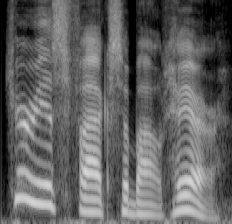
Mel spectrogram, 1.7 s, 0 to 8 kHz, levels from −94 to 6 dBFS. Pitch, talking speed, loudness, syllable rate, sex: 190 Hz, 140 wpm, -17 LUFS, 3.7 syllables/s, male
